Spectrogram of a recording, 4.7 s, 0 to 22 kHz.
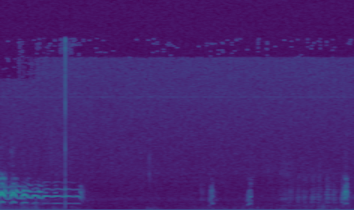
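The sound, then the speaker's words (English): A coyote about 60 yards away calls to a dog with a short, wavering, high-pitched howl, followed by a few faint, scattered yips against a quiet outdoor background behind a home at lunchtime. “That's a coyote. He's about 60 yards away from us, and he's calling my dog to come play.”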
